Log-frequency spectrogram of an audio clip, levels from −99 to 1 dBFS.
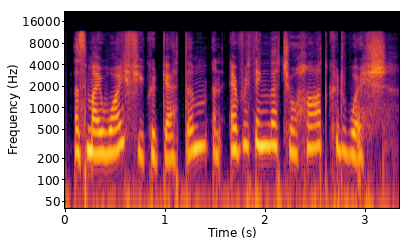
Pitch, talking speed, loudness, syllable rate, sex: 250 Hz, 250 wpm, -18 LUFS, 5.8 syllables/s, female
